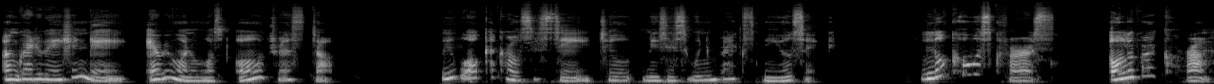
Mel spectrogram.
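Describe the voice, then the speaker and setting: A woman host reading a storybook aloud for kids in an animated, deliberate, emphatic way. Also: mid-range voice, breathy edge, poor audio. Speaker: children's read-aloud channel host and teacher.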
